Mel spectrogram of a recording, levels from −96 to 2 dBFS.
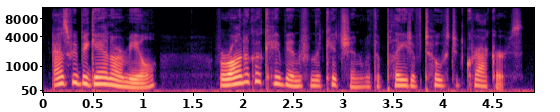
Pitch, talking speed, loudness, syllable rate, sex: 200 Hz, 210 wpm, -20 LUFS, 6.1 syllables/s, female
